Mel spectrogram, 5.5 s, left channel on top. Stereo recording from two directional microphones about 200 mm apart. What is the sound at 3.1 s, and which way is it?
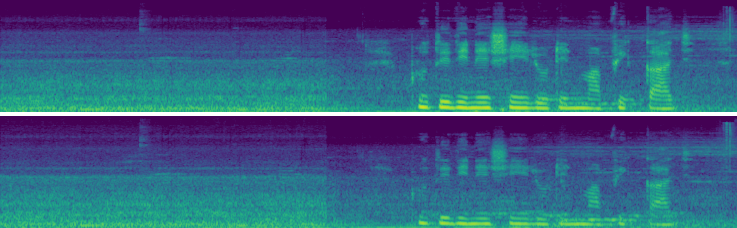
A woman's voice, 15° left (ahead or behind).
